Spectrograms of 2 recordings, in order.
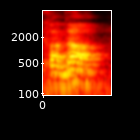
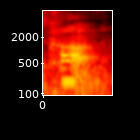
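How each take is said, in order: First: The word is said with two syllables. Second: The word is said as one syllable. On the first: The speaker calls it wrong. "You don't say Kana" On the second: The speaker calls it right. "it's Khan. That's just one sound"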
